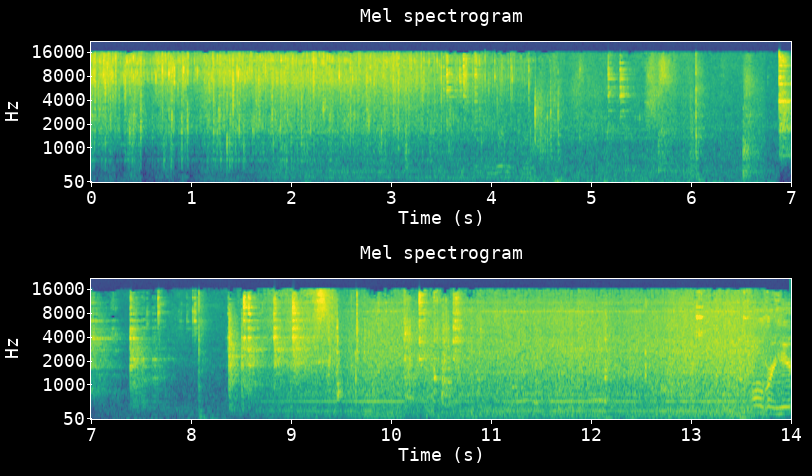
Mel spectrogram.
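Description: Egg frying in a pan, sizzling steadily, with a few light clicks of a utensil. In the second half a steady low hum joins the hiss.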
